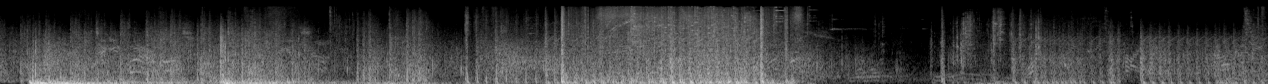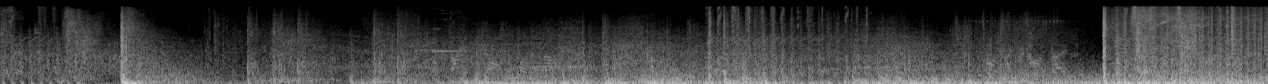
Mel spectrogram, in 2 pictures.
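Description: Apex Legends match with dense, loud gunfire bursts and booming frag grenade explosions throughout, brief lulls between volleys, and players talking over the combat.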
